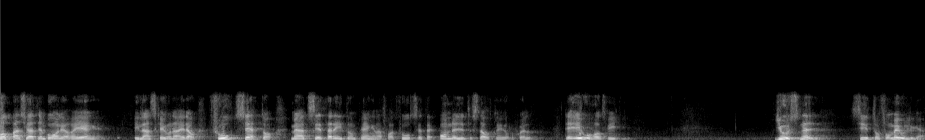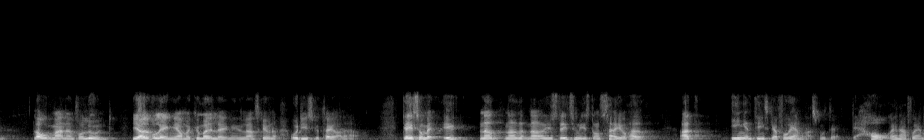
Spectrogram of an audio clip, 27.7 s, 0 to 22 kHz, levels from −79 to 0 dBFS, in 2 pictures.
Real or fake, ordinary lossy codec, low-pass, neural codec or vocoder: real; Opus, 16 kbps; 7.2 kHz; none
